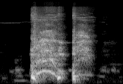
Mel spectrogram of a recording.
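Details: Cough from an adult who is unwell, with a voice that wheezes while talking and with dysphagia, on medication.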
